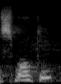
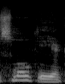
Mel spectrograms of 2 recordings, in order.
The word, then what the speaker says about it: Smokie: And so I got the nickname Smokey. – My dad spelled it with a Y, and I spell it I-E, S-M-O-K-I-E. – Mm-hmm. So that's where the nickname Smokey comes from.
